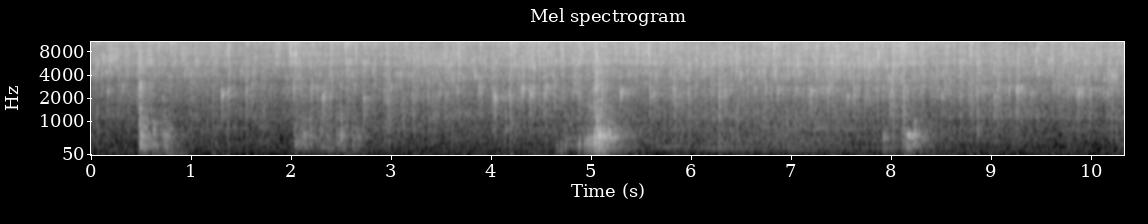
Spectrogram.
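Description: Butterfly prawns shallow-frying in hot oil in a wide pan, with a steady sizzle and crackle. A few short louder sounds stand out, the loudest about halfway through, as more prawns are set into the oil by hand.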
